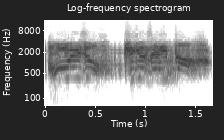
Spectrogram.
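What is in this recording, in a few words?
Korean aircraft damaged mood high; speech; War Thunder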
